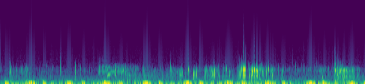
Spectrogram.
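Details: Abdomen recorded with a USB electronic stethoscope, not during digestion, only liquids taken beforehand: steady low rumbling with frequent bubbly gurgles and pops; active bowel sounds.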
